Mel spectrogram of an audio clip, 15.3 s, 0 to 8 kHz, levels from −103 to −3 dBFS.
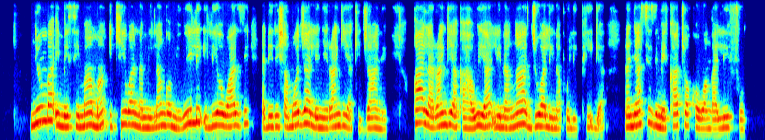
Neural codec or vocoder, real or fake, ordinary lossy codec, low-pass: none; real; Opus, 24 kbps; 7.2 kHz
